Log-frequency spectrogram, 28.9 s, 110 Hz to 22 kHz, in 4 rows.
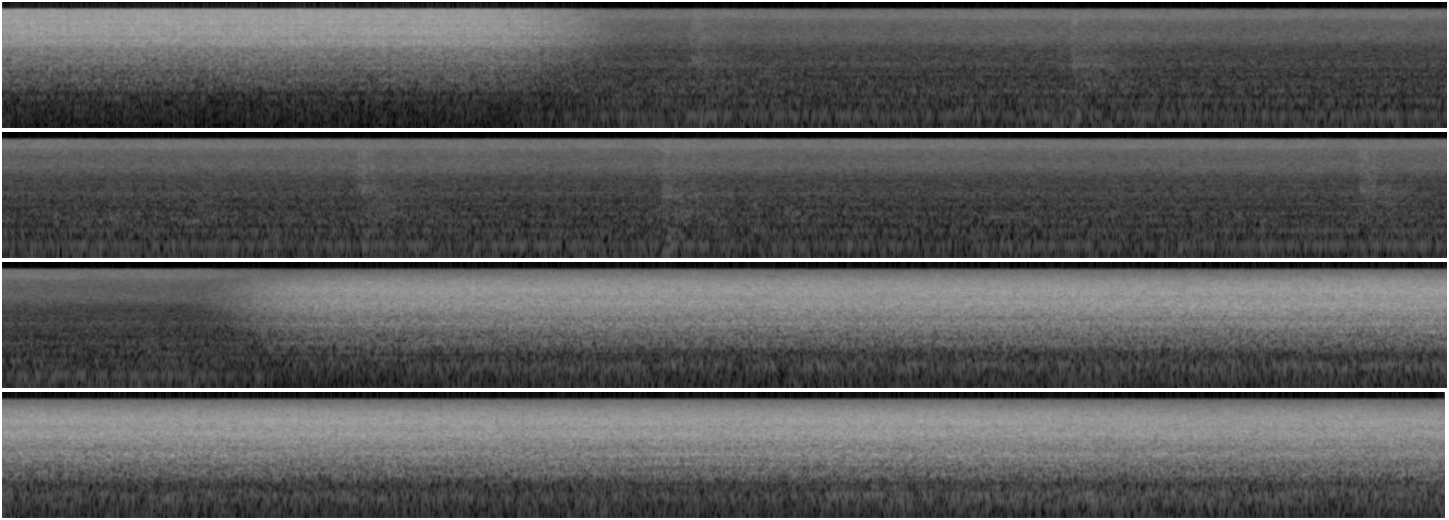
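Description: NSW C38 class steam locomotive 3801 venting steam from its cylinder drain cocks: a loud, steady hiss. About three seconds in the hiss drops away, leaving a quieter stretch with a steady low hum and a few faint knocks. About sixteen seconds in a loud hiss of steam returns and holds.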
